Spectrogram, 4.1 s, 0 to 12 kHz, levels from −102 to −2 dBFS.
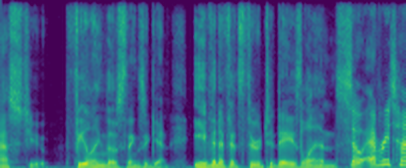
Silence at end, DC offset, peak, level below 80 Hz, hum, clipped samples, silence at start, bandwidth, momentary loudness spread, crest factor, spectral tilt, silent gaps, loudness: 0 s; under 0.1%; -6 dBFS; -42 dBFS; none; under 0.1%; 0 s; 12 kHz; 12 LU; 16 dB; -5.5 dB/octave; none; -24 LUFS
